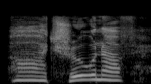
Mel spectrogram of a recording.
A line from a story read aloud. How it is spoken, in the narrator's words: sighed the Scarecrow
